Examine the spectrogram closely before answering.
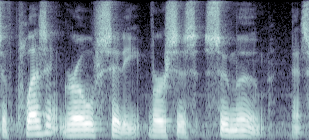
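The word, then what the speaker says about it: Summum: in the case of pleasant grove city versus su moon that's spelled s-u-m-m-u-m it was a group much like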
